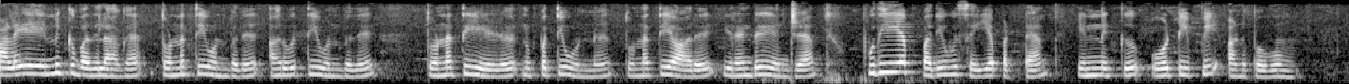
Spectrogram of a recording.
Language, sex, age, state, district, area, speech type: Tamil, female, 18-30, Tamil Nadu, Kallakurichi, urban, read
